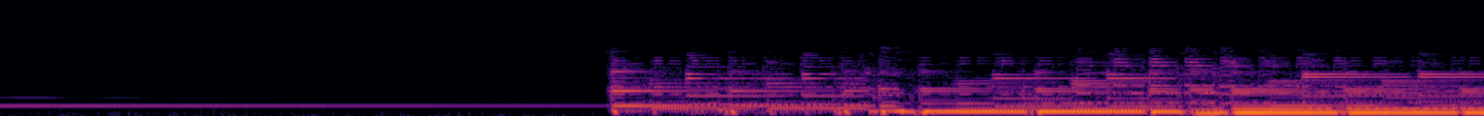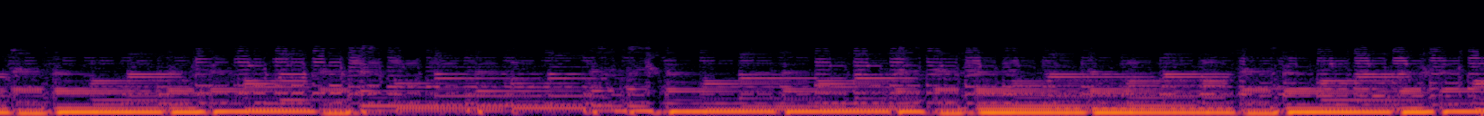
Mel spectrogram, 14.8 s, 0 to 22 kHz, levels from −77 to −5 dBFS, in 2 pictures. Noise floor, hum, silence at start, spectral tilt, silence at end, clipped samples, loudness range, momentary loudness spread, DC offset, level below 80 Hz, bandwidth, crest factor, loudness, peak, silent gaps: -60 dBFS; none; 0 s; -9 dB/octave; 0 s; under 0.1%; 10 LU; 8 LU; under 0.1%; -44 dBFS; 5.2 kHz; 14 dB; -34 LUFS; -20 dBFS; none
